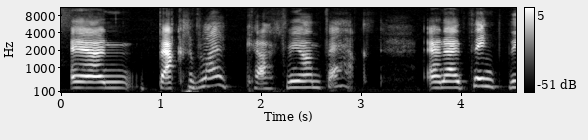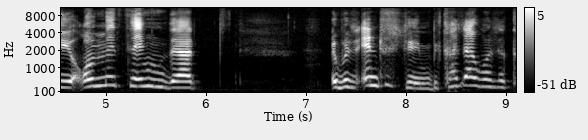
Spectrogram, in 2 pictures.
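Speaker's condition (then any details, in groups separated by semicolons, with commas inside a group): Cerebral palsy; lifelong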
